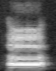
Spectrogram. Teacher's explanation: হা, এই হার মধ্যে গলার কোনো বিষয় নেই, শুধুমাত্র হলকের সামনে থেকে আমরা আওয়াজটা খালি বের করলাম, হা, স্বাভাবিক।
